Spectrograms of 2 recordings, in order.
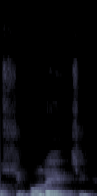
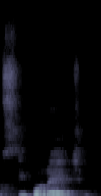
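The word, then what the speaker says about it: שיבולת: Então fala a palavra chibolibolete, só que eles não conseguiam falar, eles falavam cibolete.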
